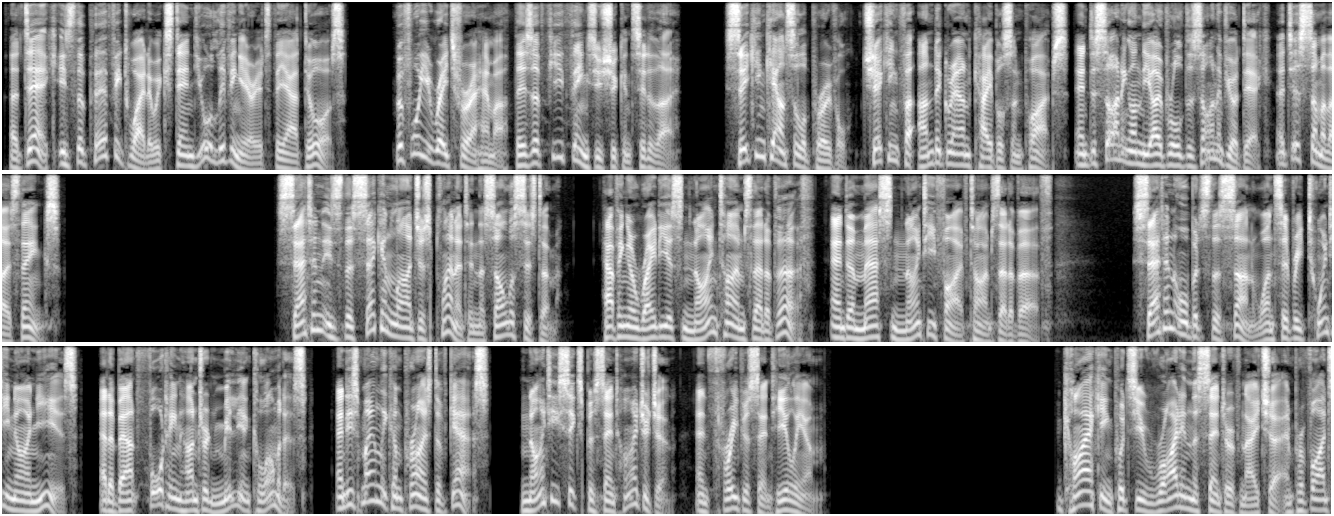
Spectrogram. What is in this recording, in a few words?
Narration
